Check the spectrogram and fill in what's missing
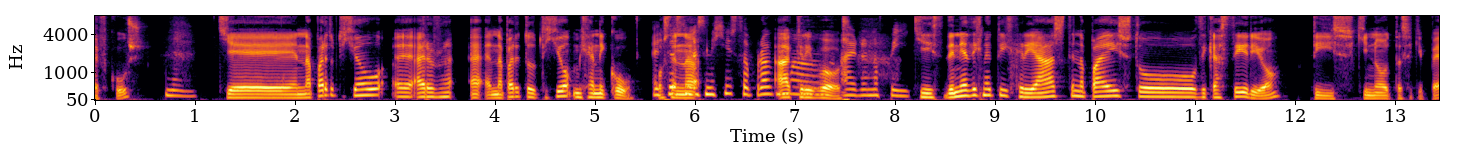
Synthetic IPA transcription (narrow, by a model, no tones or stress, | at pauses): efkus | cʰe̞nɐpɐɾit̪op̚t̪içeoɐ̰eɾonɐpɐɾit̪op̚t̪içeo̞mixɐnikuosesnɐɐsineçisi̥t̪opɾoɣɾɐkɾivo̞sɾonɐpicest̪id̪e̞niɐðixnio̞t̪ixɾiɐze̞t̪e̞nɐpɐist̪o̞ðikɐst̪iɾio̞ | t̪iscino̞t̪i̥t̪ɐsecipe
